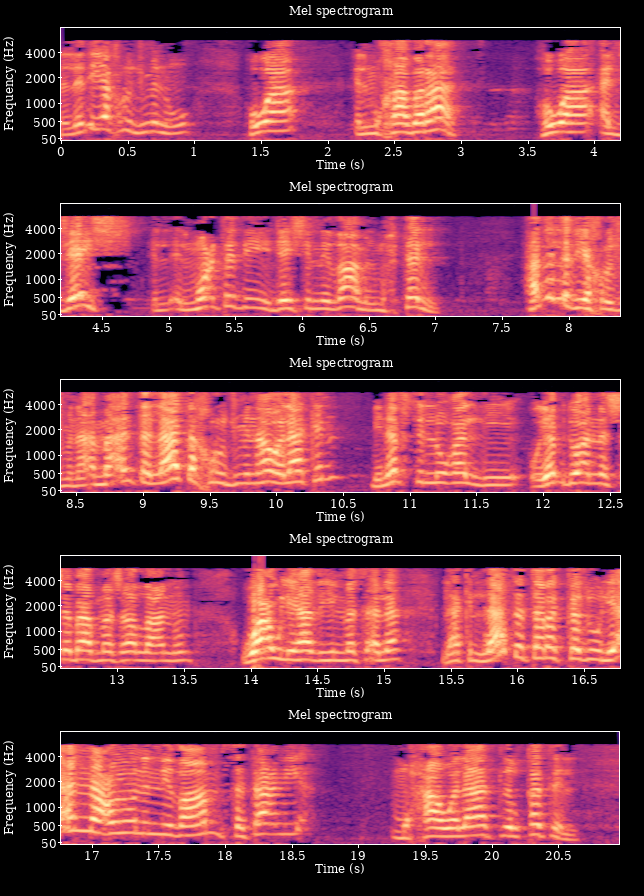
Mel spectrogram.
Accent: Syria; أنا كحالة سورية

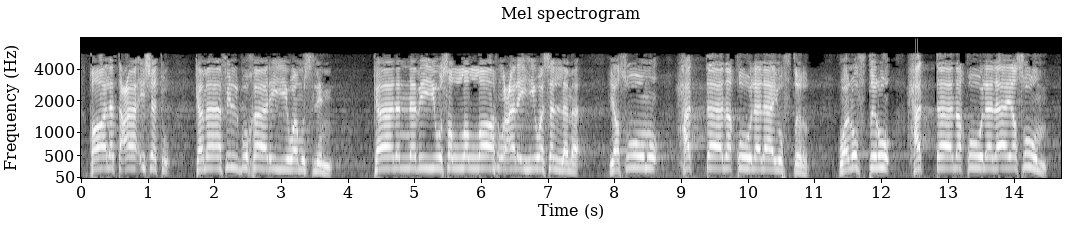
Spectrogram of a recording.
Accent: Egypt; بلادنا مصر

